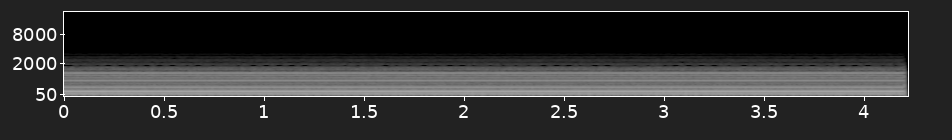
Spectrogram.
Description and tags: micromoog raw 15 res
A saw wave with high filter resonance from my Micromoog. Set root note to E2 +38 in your favorite sampler.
